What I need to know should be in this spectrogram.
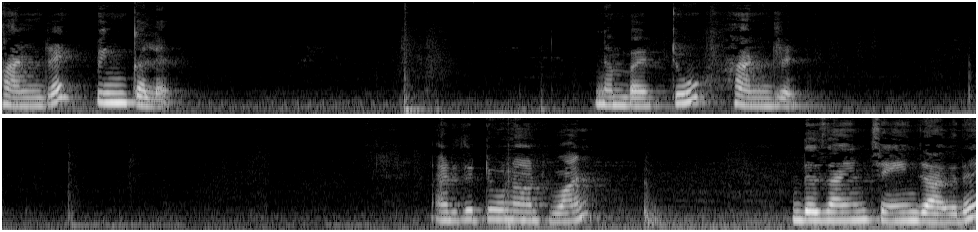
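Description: Cloth rustles softly as hands fold and lift it.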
